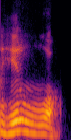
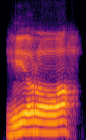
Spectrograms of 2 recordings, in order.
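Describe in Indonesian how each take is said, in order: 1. Vokal itu diucapkan dengan bibir membulat. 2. Vokal itu diucapkan tanpa membulatkan bibir. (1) "Bibirnya, Pak, jangan hirwoh" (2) "Bibir saya tetap bunyinya sama... nggak pakai bibir"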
